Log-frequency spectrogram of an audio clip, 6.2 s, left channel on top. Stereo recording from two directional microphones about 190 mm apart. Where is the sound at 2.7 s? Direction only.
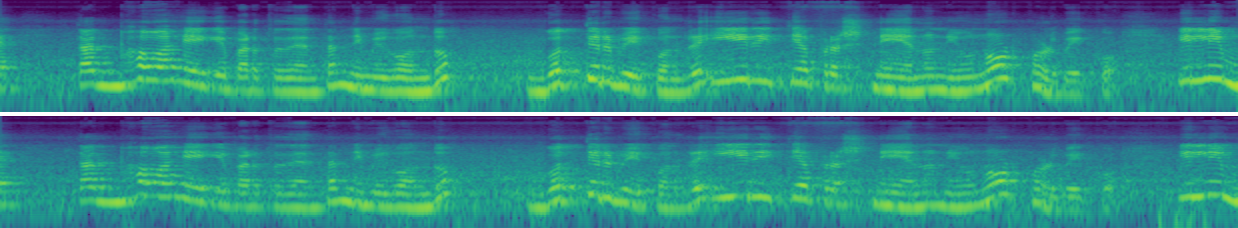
45° left (ahead or behind).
